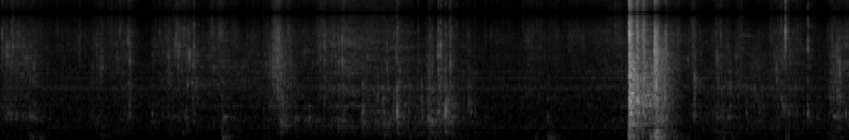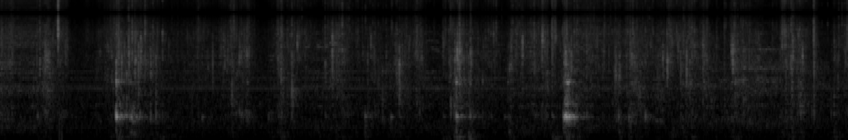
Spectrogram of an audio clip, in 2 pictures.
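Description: A utensil stirring and scraping thick, stiffening hot-process soap in a crock pot insert: irregular squishing scrapes as cold soap embeds are folded in and cool the soap so it sets up. A single loud sharp knock about six seconds in.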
